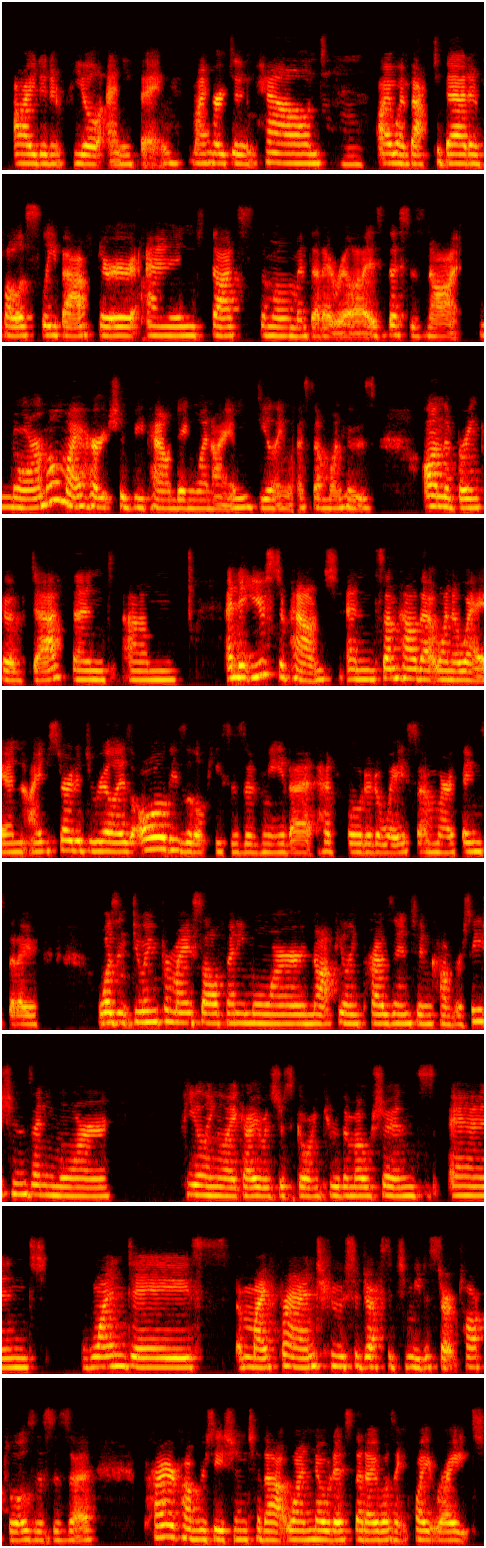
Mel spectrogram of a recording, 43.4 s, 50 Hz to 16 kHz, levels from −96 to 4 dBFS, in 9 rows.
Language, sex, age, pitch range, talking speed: English, female, 20-39, 190-210 Hz, 170 wpm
